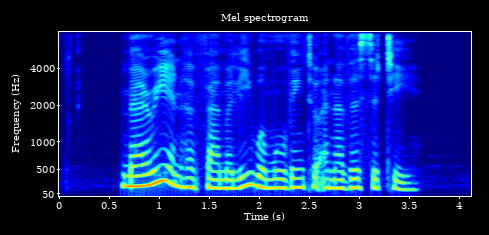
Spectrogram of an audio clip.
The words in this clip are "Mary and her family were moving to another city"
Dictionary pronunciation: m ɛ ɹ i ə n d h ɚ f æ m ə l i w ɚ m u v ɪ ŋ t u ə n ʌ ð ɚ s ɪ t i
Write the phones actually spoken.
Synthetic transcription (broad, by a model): m ɛ ɹ i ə n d h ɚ f æ m ə l i w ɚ m u v ɪ ŋ t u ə n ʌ ð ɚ s ɪ t i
